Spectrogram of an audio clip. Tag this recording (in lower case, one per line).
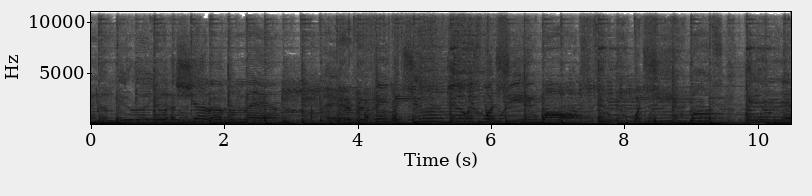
singing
